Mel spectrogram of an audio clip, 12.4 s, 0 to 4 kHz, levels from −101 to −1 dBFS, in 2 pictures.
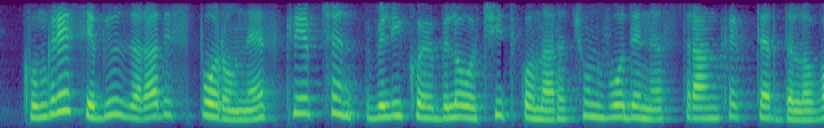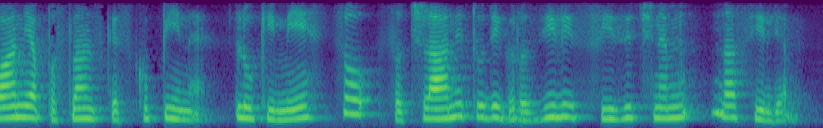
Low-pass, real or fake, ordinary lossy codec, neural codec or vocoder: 3.6 kHz; fake; AAC, 32 kbps; codec, 24 kHz, 0.9 kbps, DualCodec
